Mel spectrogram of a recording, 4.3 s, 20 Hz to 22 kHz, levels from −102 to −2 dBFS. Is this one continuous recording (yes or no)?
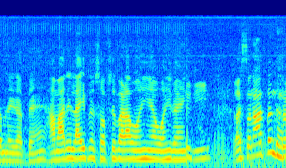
no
